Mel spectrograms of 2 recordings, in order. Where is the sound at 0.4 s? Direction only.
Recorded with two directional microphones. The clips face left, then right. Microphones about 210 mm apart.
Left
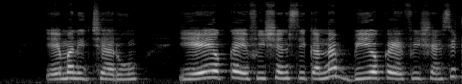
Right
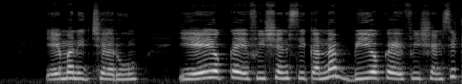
35° right (ahead or behind).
